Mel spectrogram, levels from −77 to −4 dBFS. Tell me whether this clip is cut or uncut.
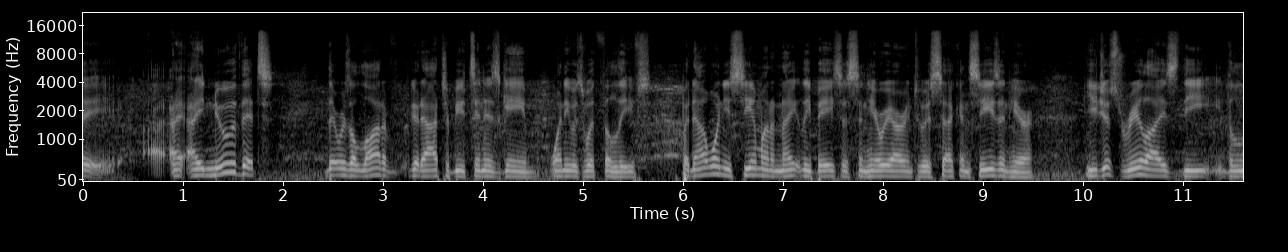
cut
